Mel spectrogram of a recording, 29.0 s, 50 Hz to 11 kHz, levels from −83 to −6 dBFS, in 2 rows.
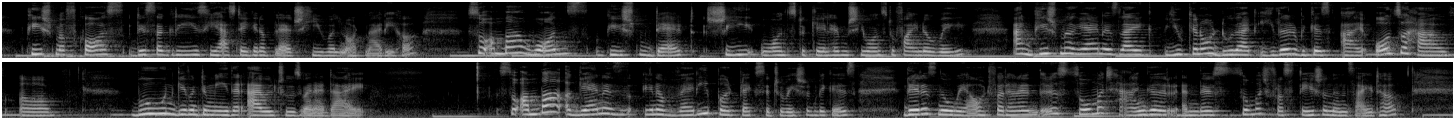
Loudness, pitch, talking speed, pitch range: -31 LUFS, 235 Hz, 180 wpm, 210-255 Hz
